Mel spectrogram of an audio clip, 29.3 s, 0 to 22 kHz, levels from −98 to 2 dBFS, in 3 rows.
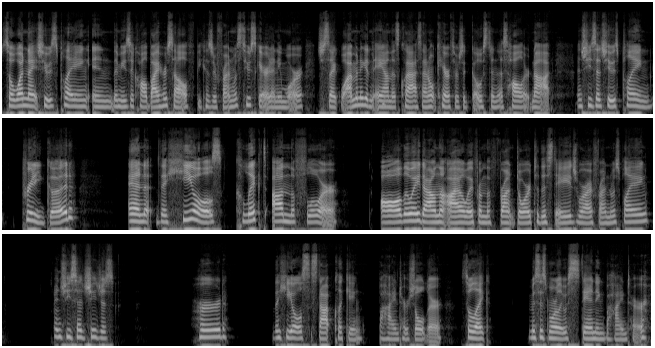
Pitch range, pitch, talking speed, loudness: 180-210 Hz, 195 Hz, 200 wpm, -33 LUFS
